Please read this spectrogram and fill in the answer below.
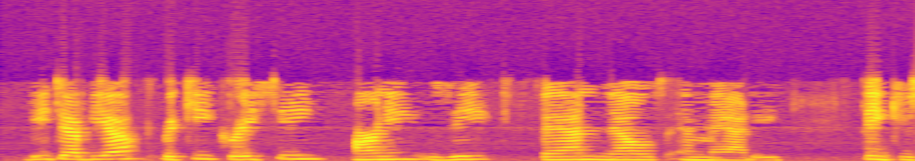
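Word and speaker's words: Bynne: I remembered how to say it because it's spelled B-Y-N-N-E, Nels, and Maddie. BW, Ricky, Gracie, Arnie, Zeke, Ben, Nels, and Maddie.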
